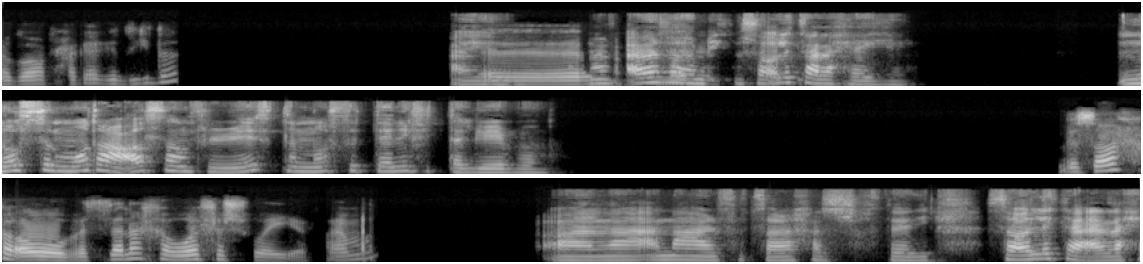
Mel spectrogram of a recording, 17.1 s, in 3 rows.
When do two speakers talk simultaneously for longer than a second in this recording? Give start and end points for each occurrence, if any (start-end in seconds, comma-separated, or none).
2.4-4.3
